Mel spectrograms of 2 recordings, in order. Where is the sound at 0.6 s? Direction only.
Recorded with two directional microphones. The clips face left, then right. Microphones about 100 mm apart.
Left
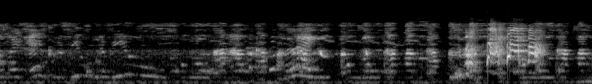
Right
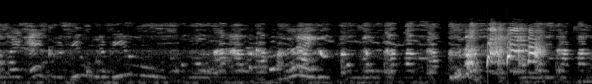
60° right (ahead or behind).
